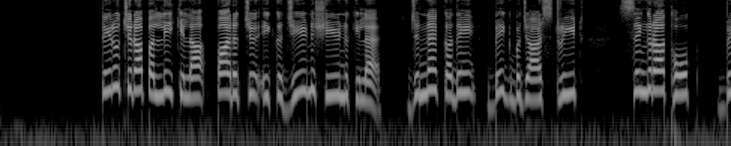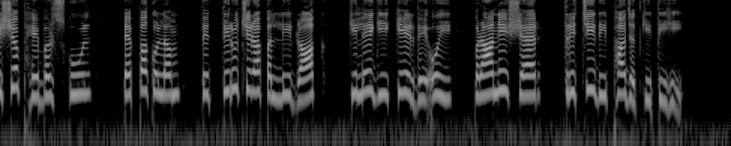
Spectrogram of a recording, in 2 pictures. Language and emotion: Dogri, neutral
